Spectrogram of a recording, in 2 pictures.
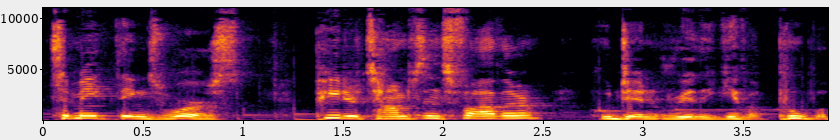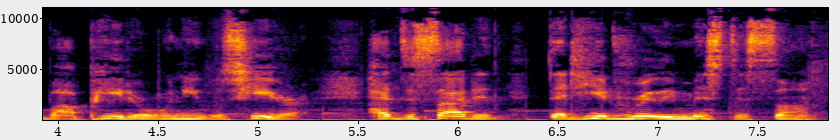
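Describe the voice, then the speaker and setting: A woman reading a chapter book aloud to children, chatty and animated. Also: fairly low pitch, normal speed, soft background music.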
